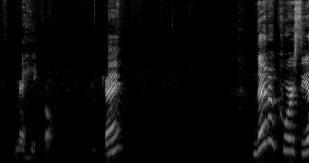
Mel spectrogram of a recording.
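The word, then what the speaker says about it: México: which are mexico mexico accent on the e the x is pronounced like a j mexico okay then of course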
